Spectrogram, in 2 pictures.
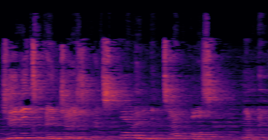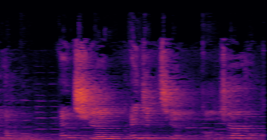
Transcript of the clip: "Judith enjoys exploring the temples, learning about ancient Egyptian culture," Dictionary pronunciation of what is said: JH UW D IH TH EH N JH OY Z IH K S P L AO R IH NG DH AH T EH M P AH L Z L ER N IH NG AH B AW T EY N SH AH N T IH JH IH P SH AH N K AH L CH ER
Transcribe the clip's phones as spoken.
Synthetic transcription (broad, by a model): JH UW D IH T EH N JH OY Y IH K S P L AO R IH NG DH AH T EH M P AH L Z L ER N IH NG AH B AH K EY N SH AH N IH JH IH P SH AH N K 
